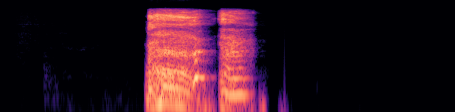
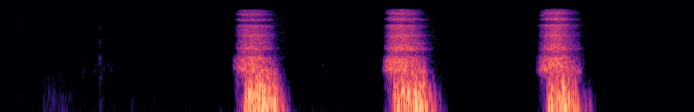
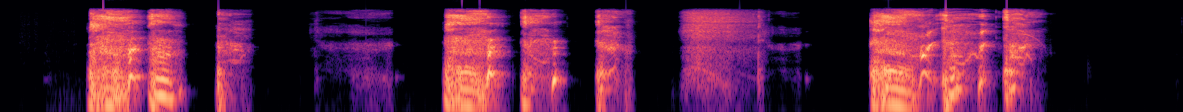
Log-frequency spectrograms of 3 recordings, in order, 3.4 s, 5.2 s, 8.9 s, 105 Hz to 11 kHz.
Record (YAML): cough_length: 3.4 s
cough_amplitude: 31534
cough_signal_mean_std_ratio: 0.35
exhalation_length: 5.2 s
exhalation_amplitude: 20933
exhalation_signal_mean_std_ratio: 0.31
three_cough_length: 8.9 s
three_cough_amplitude: 32768
three_cough_signal_mean_std_ratio: 0.44
survey_phase: beta (2021-08-13 to 2022-03-07)
age: 18-44
gender: Female
wearing_mask: 'No'
symptom_cough_any: true
symptom_runny_or_blocked_nose: true
symptom_sore_throat: true
symptom_fatigue: true
symptom_headache: true
smoker_status: Never smoked
respiratory_condition_asthma: false
respiratory_condition_other: false
recruitment_source: Test and Trace
submission_delay: 1 day
covid_test_result: Positive
covid_test_method: RT-qPCR
covid_ct_value: 21.8
covid_ct_gene: ORF1ab gene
